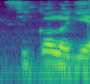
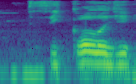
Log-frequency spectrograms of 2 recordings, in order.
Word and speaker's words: psychology: For example, if you pronounce psychology as psychology, people might think you're talking about something completely different. Okay? In English, there are many words that start with the letter P, but the P is silent.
